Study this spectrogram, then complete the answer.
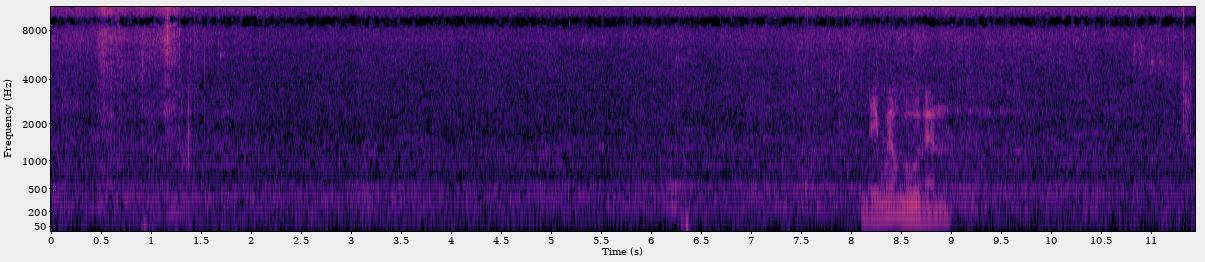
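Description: Honeybees bearding in a clump under an almost empty queenless hive give a steady, dense buzz throughout, with a brief louder drone of a nearby bee passing close and a few quiet spoken words.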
